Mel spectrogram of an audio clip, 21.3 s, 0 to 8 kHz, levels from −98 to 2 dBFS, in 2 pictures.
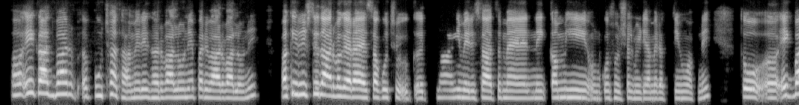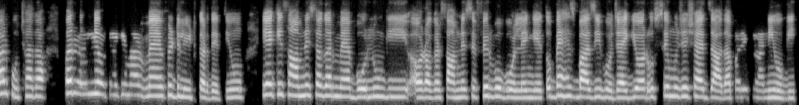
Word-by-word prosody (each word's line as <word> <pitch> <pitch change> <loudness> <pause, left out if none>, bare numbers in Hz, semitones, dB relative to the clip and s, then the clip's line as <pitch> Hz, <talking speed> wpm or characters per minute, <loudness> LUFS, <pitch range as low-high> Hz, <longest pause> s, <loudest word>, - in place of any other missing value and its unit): अ, 295 +1 -1
एक 350 0 +2
आध 335 -2 +6
बार 320 0 +3 0.2
अ, - - -3
पूछा 275 +2 0
था 205 -1 -1
मेरे 225 +1 -1
घर 215 0 -1
वालों 225 0 0
ने, 235 +1 -3
परिवार 215 -3 +1
वालों 200 -1 0
ने। 255 +6 -6 0.3
बाकी 290 +6 +3
रिश्तेदार 305 -2 +4
वगैरह 245 -3 +5
ऐसा 215 +1 +1
कुछ 220 0 -4
क 195 -1 -6 0.2
ना 220 0 -7
हीं 225 +1 -3
मेरे 205 -2 -1
साथ 205 0 0
मैं 200 -1 +1
नहीं 205 -1 -3
कम 220 +1 -1
ही 220 -2 0
उनको 195 +1 -8
सोशल 200 0 -7
मीडिया 190 0 -5
में 195 - -6
रखती 190 +1 -8
हूँ 195 0 -5
अपने। 195 +8 -8 0.4
तो 240 -1 +2
अ, 210 +1 -1
एक 260 0 0
बार 335 +2 +3
पूछा 260 0 -3
था, 255 0 +2 0.3
पर 350 0 +6
ये 325 0 +1
होता 305 -2 -1
है 285 - -4
कि 305 - -5
मैं 290 0 -1
मैं 270 0 +5
फिर 285 - +2
डिलीट 230 -3 -1
कर 220 -3 +2
देती 200 +1 -4
हूँ, 225 0 -3 0.3
ये 305 - +6
है 305 - +6
कि 310 - +2
सामने 280 -1 +2
से 295 - -1
अगर 275 -1 +2
मैं 245 -3 +1
बोलूँगी 240 0 0 0.2
और 220 - +3
अगर 220 +1 -2
सामने 230 0 +1
से 245 +2 -4
फिर 265 -1 +2
वो 250 +1 +2
बोलेंगे 215 -1 0
तो 245 - 0
बहसबाजी 245 -3 +2
हो 210 - -1
जाएगी 210 +1 +3
और 220 - -5
उससे 235 +3 -2
मुझे 255 0 +1
शायद 245 -3 +2
ज़्यादा 210 -2 +1
परेशानी 220 -1 -5
होगी। 200 -2 -1
230 Hz, 220 wpm, -17 LUFS, 210-265 Hz, 0.4 s, आध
